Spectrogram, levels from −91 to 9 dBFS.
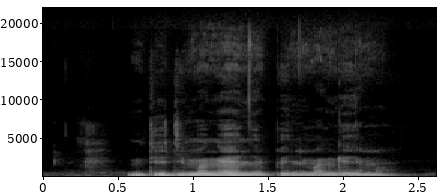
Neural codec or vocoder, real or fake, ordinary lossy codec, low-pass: none; real; none; none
